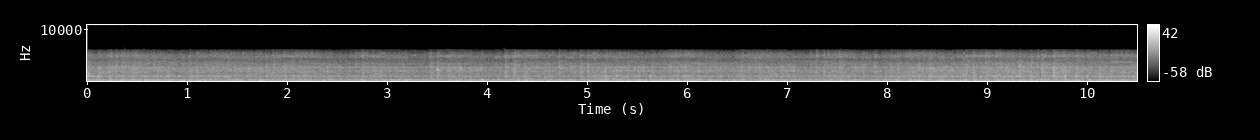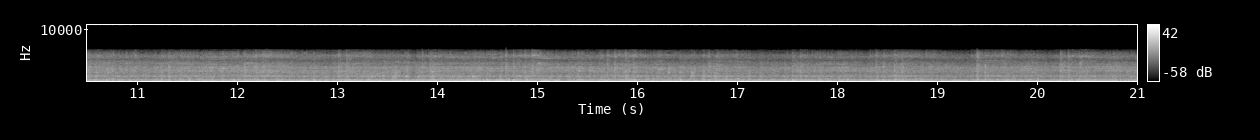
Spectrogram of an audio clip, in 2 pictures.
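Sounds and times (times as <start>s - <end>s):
freight train wheels rumbling: 0.0s - 21.0s.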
